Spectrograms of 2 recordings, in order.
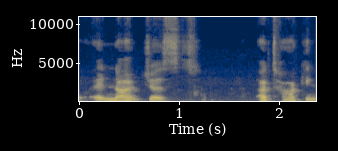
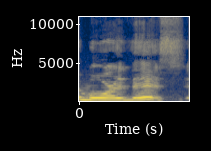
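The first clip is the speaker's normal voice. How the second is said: mock dramatic; 4 semitones higher, 13 dB louder, much slower than usual. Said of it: "I'd be like".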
